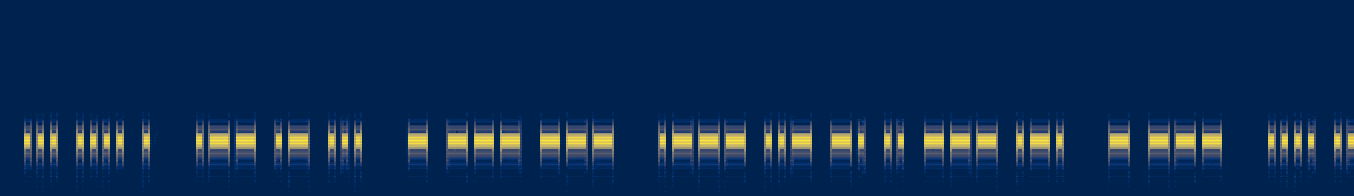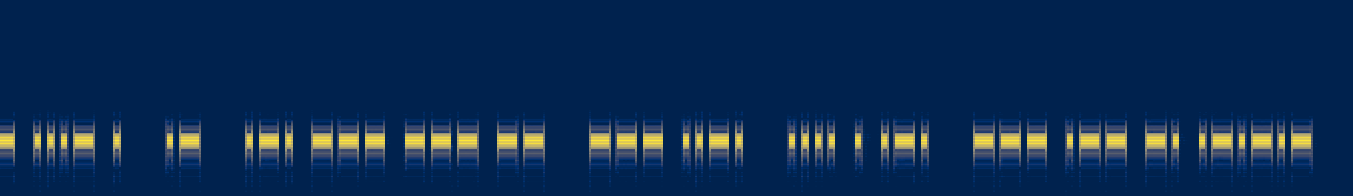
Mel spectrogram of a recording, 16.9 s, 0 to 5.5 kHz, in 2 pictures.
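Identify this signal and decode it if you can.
Morse code, heard as a keyed tone, about 29 wpm, 600 Hz. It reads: SHE WAS TOO JUNIOR TO HAVE A ROOM OF HER OWN.
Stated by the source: Morse code at 29 wpm, sending Ken Follett's novel Never in English, from CW med Gnister.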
